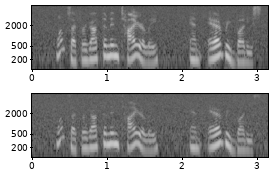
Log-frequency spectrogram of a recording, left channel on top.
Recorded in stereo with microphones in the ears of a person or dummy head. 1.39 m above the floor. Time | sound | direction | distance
0.3 | a woman speaking | 45° left (ahead or behind) | ?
